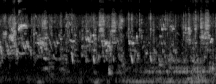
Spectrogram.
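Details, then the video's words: Several pet budgerigars playing together, a dense stream of overlapping chirps, squawks and warbled chatter, high and scratchy, with quick notes tumbling over one another and no pauses. "Cute Budgies Chirping Sounds"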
